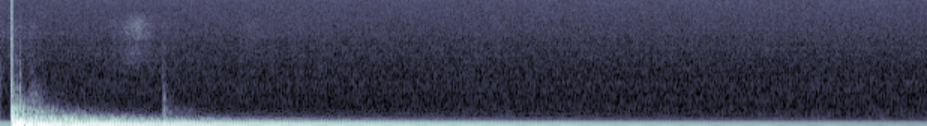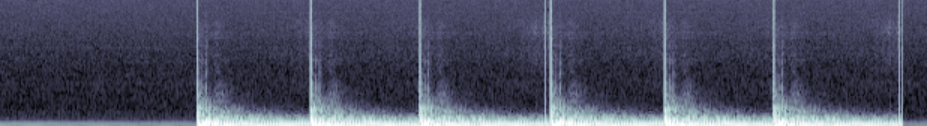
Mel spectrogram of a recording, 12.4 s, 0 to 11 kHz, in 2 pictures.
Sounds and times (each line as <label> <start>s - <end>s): drum with deep and soft vibrations 0.0s - 12.3s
